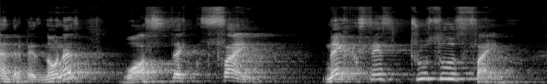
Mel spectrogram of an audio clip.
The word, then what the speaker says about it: Chvostek: Friends, it is not Chvostek, it is CH is silent, it is Chvostek sign.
